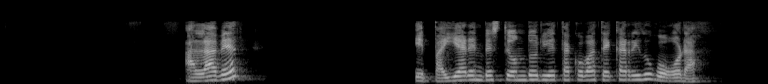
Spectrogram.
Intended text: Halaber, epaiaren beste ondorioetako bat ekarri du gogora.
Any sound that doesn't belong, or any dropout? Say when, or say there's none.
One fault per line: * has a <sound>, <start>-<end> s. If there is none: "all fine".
all fine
